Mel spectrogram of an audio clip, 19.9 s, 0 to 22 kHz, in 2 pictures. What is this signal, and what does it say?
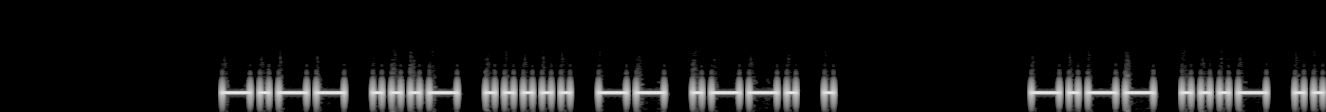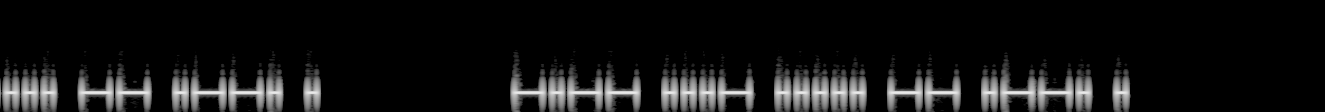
Morse code, heard as a keyed tone, about 17 wpm, 700 Hz. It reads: YV5MPE YV5MPE YV5MPE
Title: DXCC-100 Call Signs - 6 Characters - Repeated 3x - 17wpm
